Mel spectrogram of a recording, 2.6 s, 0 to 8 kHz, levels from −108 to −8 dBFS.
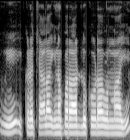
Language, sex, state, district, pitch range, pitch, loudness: Telugu, female, Telangana, Hyderabad, 150-160 Hz, 155 Hz, -15 LUFS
